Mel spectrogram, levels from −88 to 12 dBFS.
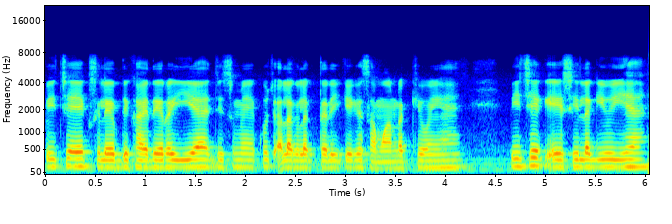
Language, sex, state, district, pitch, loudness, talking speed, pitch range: Hindi, male, Uttar Pradesh, Shamli, 130 Hz, -18 LUFS, 230 wpm, 130-140 Hz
